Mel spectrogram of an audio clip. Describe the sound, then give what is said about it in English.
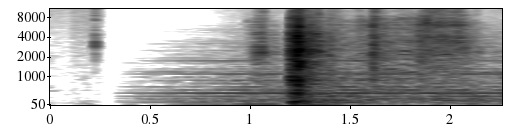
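A heavy front entrance door bangs open with a single forceful, loud thud over a low steady background hum. “You hear the front entrance door fly open with great force you look up to see a giant of a humanoid squeeze through the doorway”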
